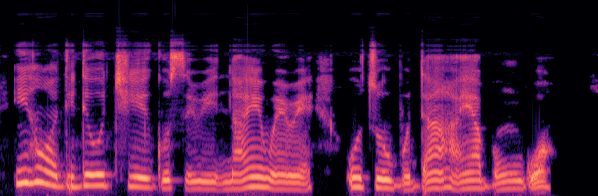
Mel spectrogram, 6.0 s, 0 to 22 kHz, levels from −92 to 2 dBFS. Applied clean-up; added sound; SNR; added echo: none; none; none; none.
